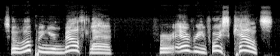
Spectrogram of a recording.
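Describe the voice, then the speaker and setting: A man's voice: extremely high pitch, animated, a little slow, creaky, no room sound, pitched above the performer's own voice, full character voice. A man playing a small, frantic town mayor who is urgently rallying his people. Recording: dull lo-fi dry recording.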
